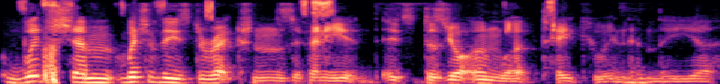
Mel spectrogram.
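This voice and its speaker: Low-voiced man hosting a podcast. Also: noisy background. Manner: polite, measured questions. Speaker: podcast host. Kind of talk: interview hosting.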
